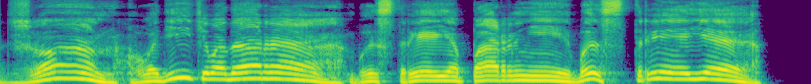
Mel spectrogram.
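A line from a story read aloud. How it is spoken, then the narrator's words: Broken shouting. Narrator (Russian): я уже кричал обрывками слов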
